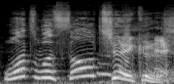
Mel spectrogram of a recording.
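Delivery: high, slow stand-up impression; Seinfeld. Joking about following a stand-up star, comedian impression. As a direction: mimic a comedian's puzzled observational bit. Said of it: "with Seinfeld on there".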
